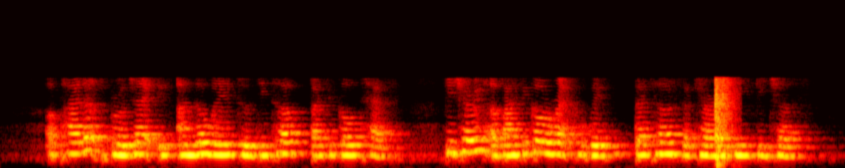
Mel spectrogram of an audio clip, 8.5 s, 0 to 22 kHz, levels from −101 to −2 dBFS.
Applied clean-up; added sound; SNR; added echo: none; Hammer; 3 dB; reverberation time 0.6 s.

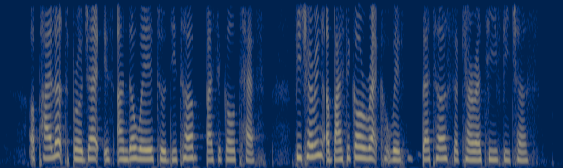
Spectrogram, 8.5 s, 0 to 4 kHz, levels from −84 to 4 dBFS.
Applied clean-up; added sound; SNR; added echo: none; none; none; none.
